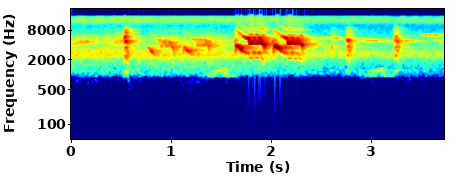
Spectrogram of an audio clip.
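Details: Sultan tit uttering scattered sharp high ticks, then a dense chattering burst of a few rapid notes, followed by more spaced chirps and a soft lower slur; quiet background.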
